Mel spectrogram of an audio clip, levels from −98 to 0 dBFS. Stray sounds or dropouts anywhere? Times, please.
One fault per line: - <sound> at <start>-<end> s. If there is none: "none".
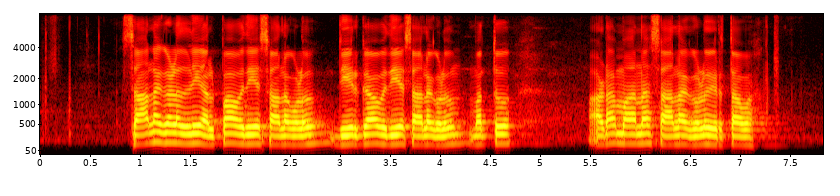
none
